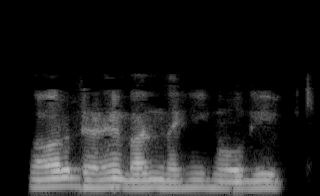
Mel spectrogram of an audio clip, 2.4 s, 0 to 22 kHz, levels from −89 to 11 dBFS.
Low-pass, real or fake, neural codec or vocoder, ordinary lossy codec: 5.4 kHz; fake; codec, 44.1 kHz, 2.6 kbps, SNAC; MP3, 24 kbps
